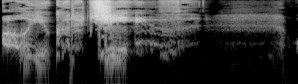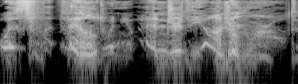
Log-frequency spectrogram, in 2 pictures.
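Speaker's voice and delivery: very high, loud, strained wheezing voice. Quoting how the narrator voices a character, imitating wheezing voice. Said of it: "Like this wheezing".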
